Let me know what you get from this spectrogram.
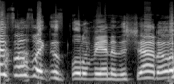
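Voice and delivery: loud, high, laughter-filled words; laughing. Real, not acted. Storyteller joking about her short dad, laughing as she talks. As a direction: push the line out through real laughter.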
